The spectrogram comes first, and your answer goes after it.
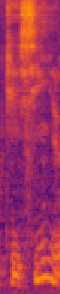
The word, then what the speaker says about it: Cayce: On a également Edgar Cayce, ou Casey, suivant si c'est prononcé à l'américaine, qui était un célèbre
